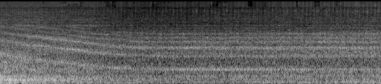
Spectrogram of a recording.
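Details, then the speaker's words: 2007 Toyota 2.7 engine after reinstall, idling and revved: thin, high whistle-like whine whose pitch falls with revs. It persists with the drive belt removed and is loudest around the oil filter housing, but the filter was ruled out. Suspected internal engine whine, source unconfirmed. "Listen to this high frequency whine. It's not in the drive belt area. I took the drive belt completely off. It's something internal in the engine."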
